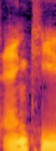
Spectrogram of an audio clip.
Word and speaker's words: Enki: flame emojis salute Anke I hope you pronounced it as n key but yes that's how I learned to pronounce it through zecharia sitchin and all that I'm sure you know and I'm talking about if not sorry and so it's not as n cob yeah I definitely think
